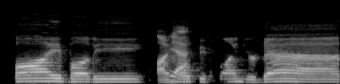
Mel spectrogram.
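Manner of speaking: loud, goofy voice with drawn-out "dad". Retelling a favorite movie scene: silly narwhal voice from Elf. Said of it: "the silliest voice ever".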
